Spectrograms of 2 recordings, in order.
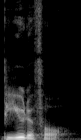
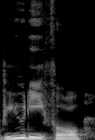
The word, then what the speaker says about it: beautiful: Remember, the second word is not beautiful, it's a short sound. Beautiful.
